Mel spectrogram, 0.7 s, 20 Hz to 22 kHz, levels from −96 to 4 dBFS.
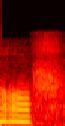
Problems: none marked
